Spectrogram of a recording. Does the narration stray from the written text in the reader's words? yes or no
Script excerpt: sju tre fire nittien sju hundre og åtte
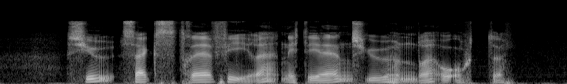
yes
